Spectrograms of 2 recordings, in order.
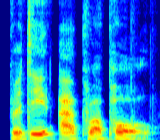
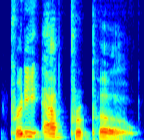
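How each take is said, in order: First: It is said with a put-on French accent. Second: It is said in a plain, unaccented voice.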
